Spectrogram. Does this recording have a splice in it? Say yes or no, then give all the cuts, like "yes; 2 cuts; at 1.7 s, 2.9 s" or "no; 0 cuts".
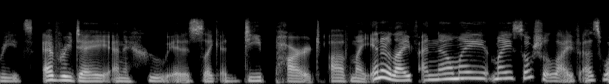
no; 0 cuts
